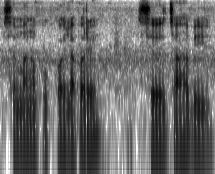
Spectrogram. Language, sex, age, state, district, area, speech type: Odia, male, 18-30, Odisha, Sundergarh, urban, spontaneous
